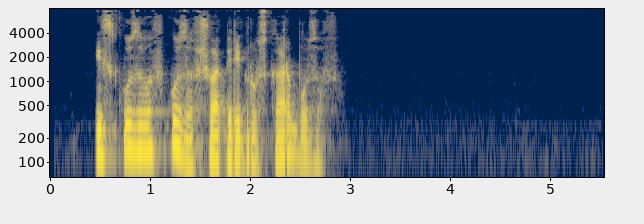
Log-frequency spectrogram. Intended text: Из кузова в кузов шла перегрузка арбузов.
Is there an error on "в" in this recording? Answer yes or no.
no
